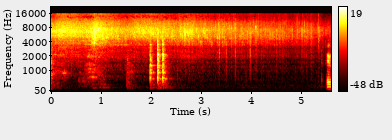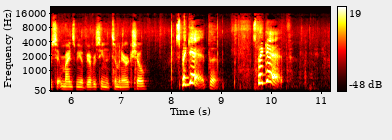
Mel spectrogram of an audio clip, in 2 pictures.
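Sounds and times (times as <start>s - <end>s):
potatoes sizzling in a pan: 0.0s - 8.9s
speech: 5.5s - 7.6s, 8.2s - 9.0s, 9.8s - 10.4s.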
